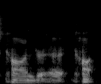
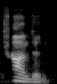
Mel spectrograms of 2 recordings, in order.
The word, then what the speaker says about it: Condon: the Fallout by Chris Condra. I think I'm saying his name wrong. Condon and Jeffrey Allen Love. So, go check those out and follow. It's Condan. Condan.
